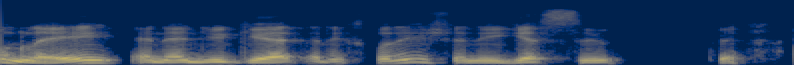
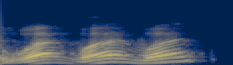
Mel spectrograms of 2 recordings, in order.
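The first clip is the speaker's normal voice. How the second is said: startled what; 8 semitones higher, 4 dB louder than usual. Retold or imitated. Partner caught off guard.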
